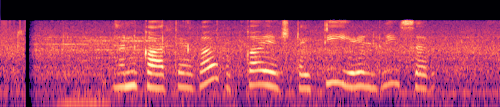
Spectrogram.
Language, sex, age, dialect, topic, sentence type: Kannada, female, 25-30, Dharwad Kannada, banking, question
